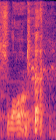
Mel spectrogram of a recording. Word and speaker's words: Schlong: You'd think it says C long, but that's actually pronounced Schlong.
